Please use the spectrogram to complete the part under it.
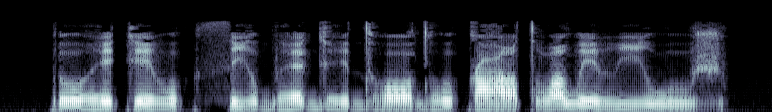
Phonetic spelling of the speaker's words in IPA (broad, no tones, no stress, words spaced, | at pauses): ɾoɦekeβok θiʊ̯bʱɛɡʱɪ dʱɔdʱok ʕatˤβɔwe βi wuʒ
